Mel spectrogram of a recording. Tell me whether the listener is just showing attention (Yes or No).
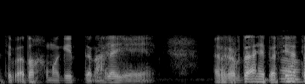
Yes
